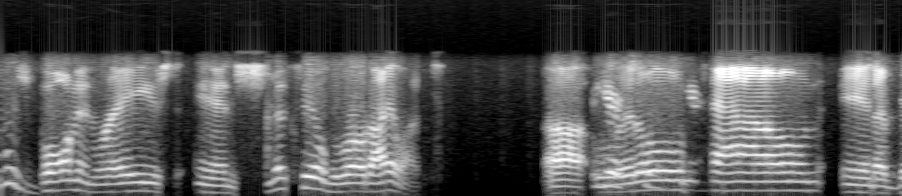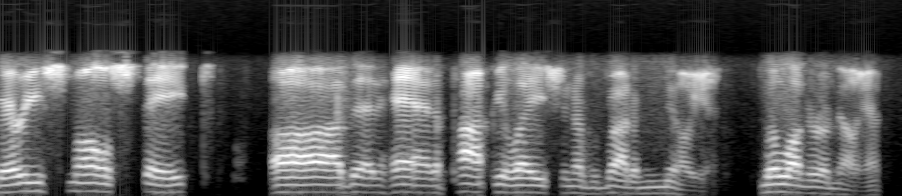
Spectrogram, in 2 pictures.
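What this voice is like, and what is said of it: Slight regional American accent. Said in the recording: “You sound like you have a little accent there ... I've never lost my accent.”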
